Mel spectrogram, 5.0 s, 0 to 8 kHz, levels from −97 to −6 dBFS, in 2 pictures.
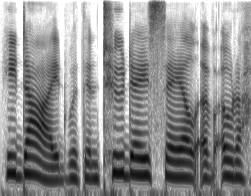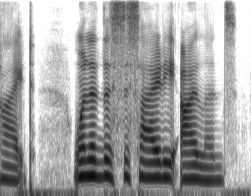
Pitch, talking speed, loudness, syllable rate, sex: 190 Hz, 155 wpm, -17 LUFS, 4.8 syllables/s, female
